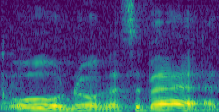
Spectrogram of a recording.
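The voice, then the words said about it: Poor accented impression of another person. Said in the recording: “my horrible Pope impersonation, and it's not even like appropriate for his nationality”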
